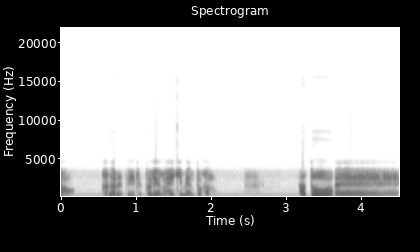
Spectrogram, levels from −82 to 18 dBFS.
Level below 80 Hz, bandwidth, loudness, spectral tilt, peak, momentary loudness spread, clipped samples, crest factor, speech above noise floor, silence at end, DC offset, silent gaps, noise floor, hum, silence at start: -58 dBFS; 9.8 kHz; -27 LUFS; -5.5 dB/octave; -10 dBFS; 22 LU; under 0.1%; 18 dB; 26 dB; 0 s; under 0.1%; none; -53 dBFS; 50 Hz at -55 dBFS; 0 s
